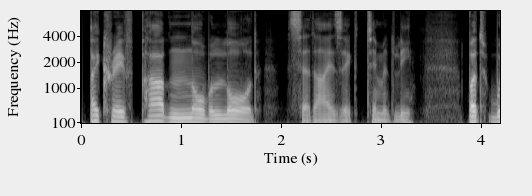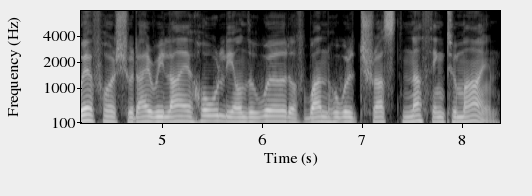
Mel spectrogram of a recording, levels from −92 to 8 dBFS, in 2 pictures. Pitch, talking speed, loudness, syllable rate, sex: 115 Hz, 180 wpm, -19 LUFS, 5.0 syllables/s, male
